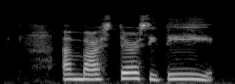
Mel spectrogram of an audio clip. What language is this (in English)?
Thai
